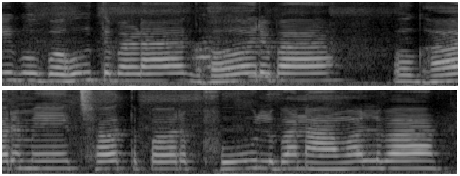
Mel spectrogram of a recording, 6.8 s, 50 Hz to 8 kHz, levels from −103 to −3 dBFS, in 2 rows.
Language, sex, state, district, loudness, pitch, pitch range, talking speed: Bhojpuri, female, Uttar Pradesh, Gorakhpur, -46 LUFS, 255 Hz, 245-260 Hz, 115 wpm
